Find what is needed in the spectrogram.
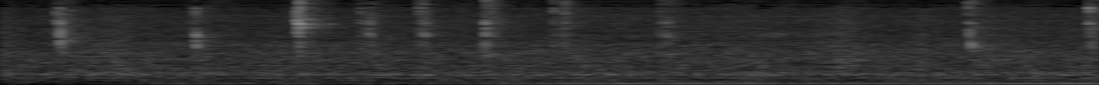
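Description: A mouth chewing a bite of raw eggplant: faint, irregular crisp clicks of the chewing, about ten in a few seconds, over a low steady hum.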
